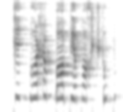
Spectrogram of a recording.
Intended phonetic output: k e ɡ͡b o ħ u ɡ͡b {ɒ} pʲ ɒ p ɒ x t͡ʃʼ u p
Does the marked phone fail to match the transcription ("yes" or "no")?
no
